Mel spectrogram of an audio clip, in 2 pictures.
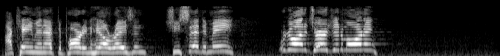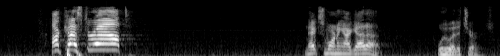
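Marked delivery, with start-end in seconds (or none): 3.5-4.7 high, imitated motherly declaration; mother's announcement. Mother's announcement voiced in testimony. 6.9-7.9 high, loud preaching shout; loud outburst. Real, not acted. Preacher bursts out recalling quarrel.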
